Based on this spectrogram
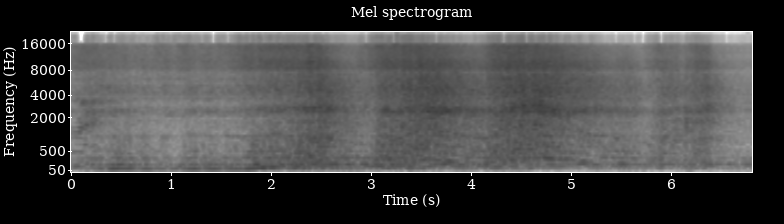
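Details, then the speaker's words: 1967 Camaro V8 after fixing earlier rod-knock-like banging noise: catches and revs up, rumble rising and falling evenly with no knock or rattle; healthy bottom end after repair. "Str all right I think we got the camarra running and driving I don't think we have to do anything else to it it's a done deal and it's all over with that's it um no noises no rattling the car shifts and drives"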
